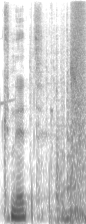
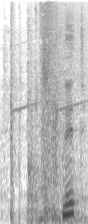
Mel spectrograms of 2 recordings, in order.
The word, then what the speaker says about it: Knytt: Well, I've been educated a bit, so it would be Knytt and Uni. Knytt, Uni, and Niflas. Okay. I mean, if you're gonna, if you want to be like all official about it, say Knytt, then you can't say uni because that's not right.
